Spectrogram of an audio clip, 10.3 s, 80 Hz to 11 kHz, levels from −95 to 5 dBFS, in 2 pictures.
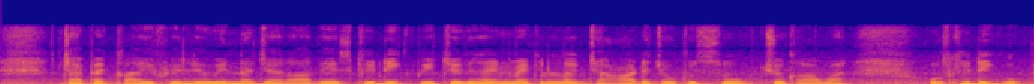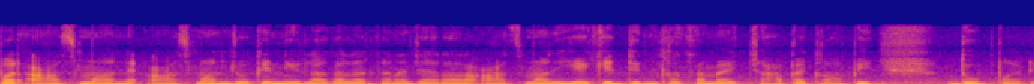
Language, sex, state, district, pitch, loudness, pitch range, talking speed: Hindi, male, Bihar, Darbhanga, 140 Hz, -19 LUFS, 130-175 Hz, 295 wpm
